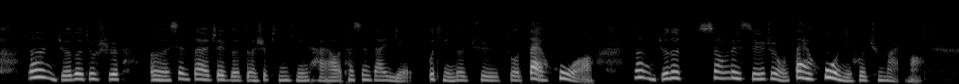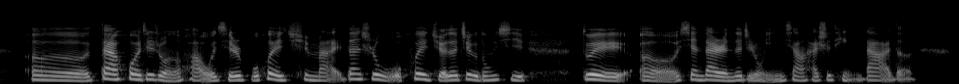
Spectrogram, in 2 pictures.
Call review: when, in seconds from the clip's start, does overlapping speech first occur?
none

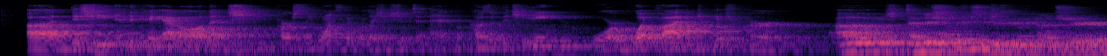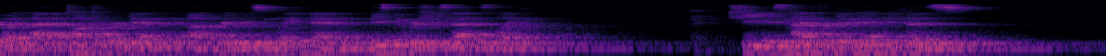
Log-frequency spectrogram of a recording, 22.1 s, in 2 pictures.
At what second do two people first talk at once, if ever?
8 s

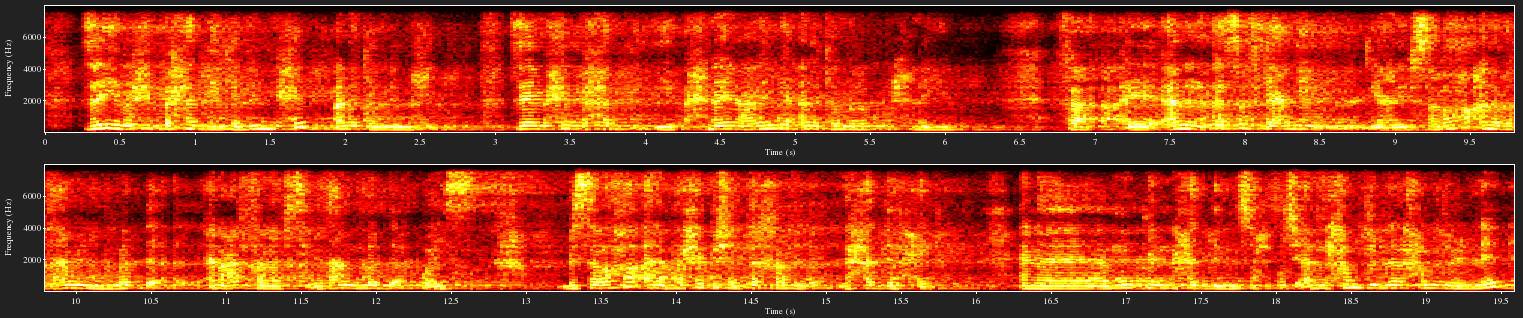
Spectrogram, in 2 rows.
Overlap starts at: none

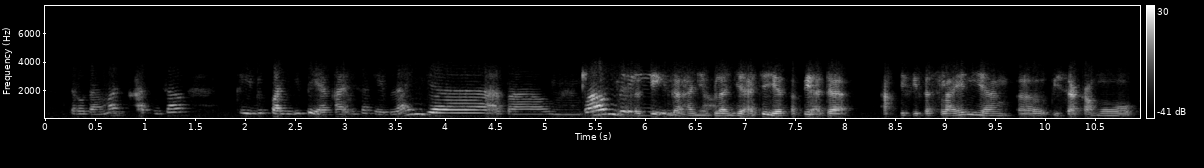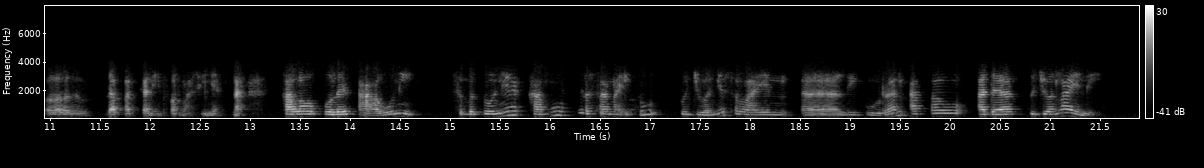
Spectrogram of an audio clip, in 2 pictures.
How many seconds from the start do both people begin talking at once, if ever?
5 s

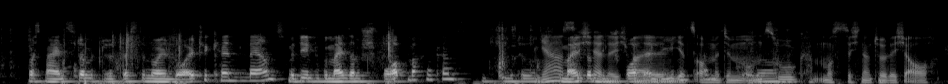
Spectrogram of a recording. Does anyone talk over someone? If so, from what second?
5 s

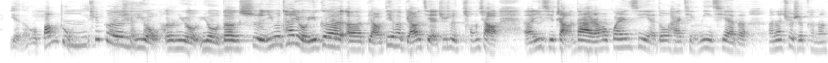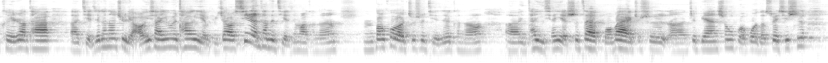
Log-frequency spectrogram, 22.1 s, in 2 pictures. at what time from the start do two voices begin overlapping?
1 s

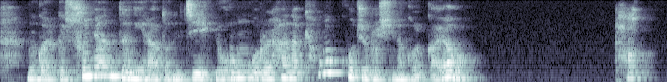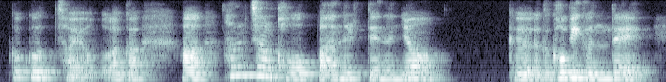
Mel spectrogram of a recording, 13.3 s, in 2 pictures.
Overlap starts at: none

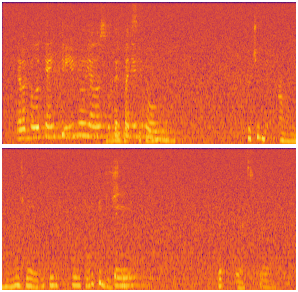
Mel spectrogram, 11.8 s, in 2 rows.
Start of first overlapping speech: 2 s

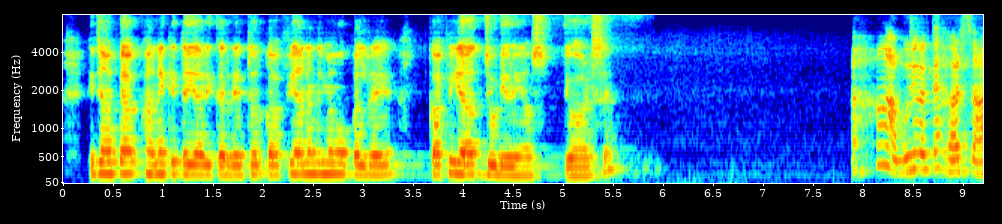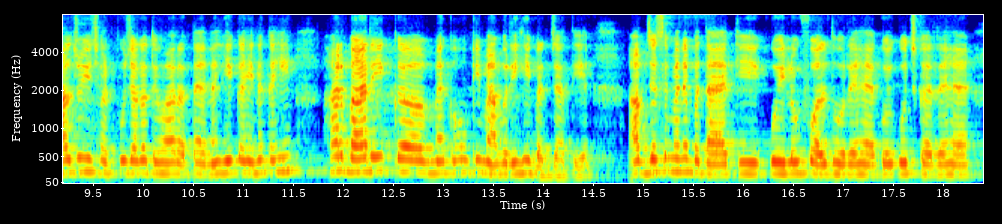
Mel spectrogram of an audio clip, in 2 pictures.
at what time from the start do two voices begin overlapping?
none

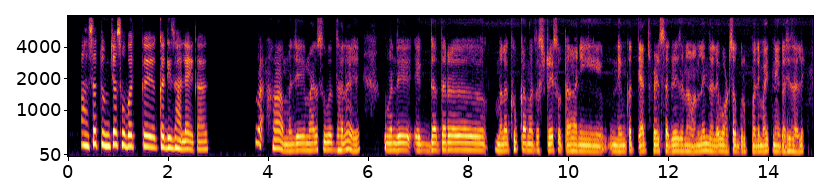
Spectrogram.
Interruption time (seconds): none

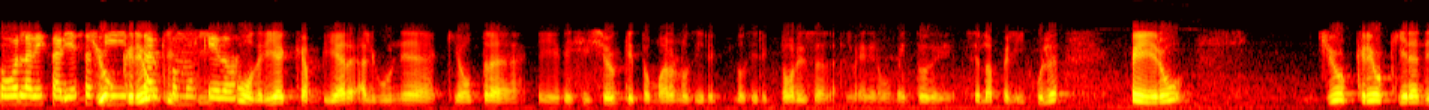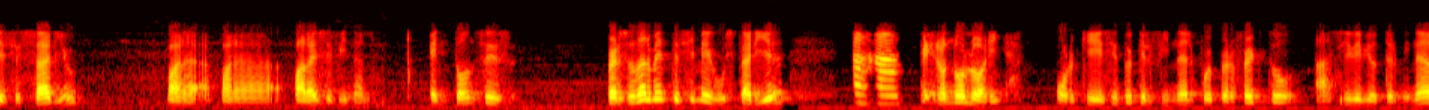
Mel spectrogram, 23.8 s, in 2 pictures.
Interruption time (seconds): 1 s

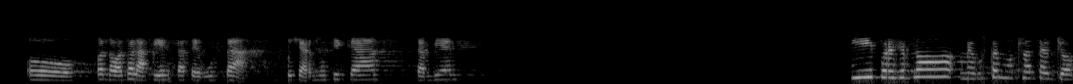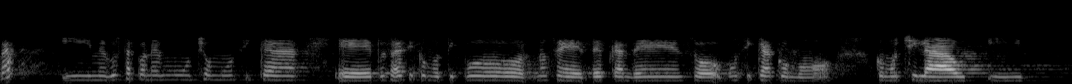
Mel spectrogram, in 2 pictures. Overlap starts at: none

